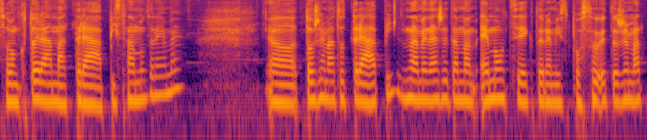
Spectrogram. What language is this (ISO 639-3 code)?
slk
